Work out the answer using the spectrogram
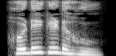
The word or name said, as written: ಹೊಡಗೆಡಹು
